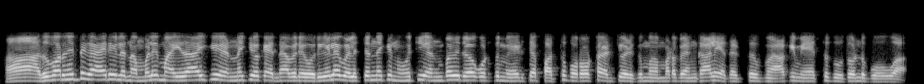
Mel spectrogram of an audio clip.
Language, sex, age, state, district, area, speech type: Malayalam, male, 45-60, Kerala, Kottayam, urban, conversation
